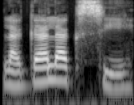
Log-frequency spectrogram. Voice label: galaxy, french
